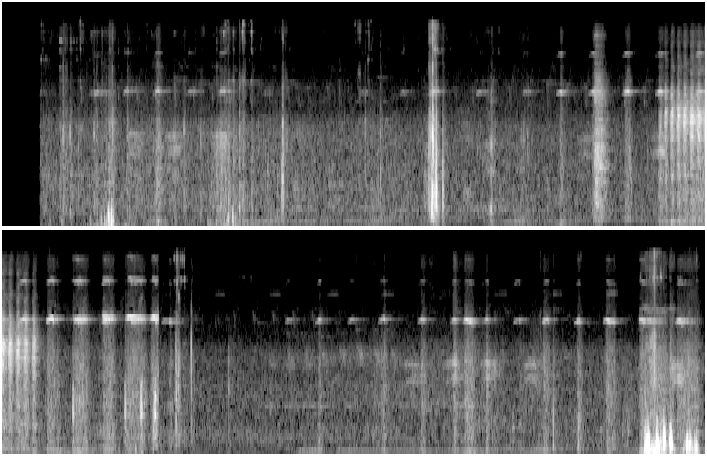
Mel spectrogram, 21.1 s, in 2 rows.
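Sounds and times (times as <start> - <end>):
bird chirping: 0.6 - 21.0
bird trill: 5.4 - 13.3, 14.7 - 21.0.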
